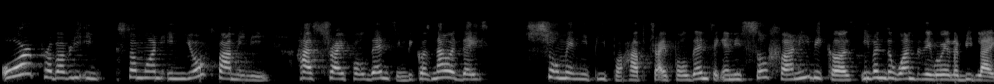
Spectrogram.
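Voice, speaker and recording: Her voice sits high, and the intonation is lively. This woman talks at a moderate speed. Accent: French. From France. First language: French. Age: 30s. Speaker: pole dancer. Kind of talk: interview. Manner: halting.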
